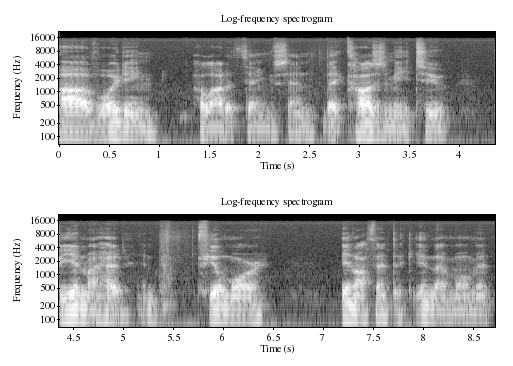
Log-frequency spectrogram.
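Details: Woman who stutters, in a podcast conversation about stuttering, stuttering more than usual, with repetitions of words and part-words; stuttering.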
